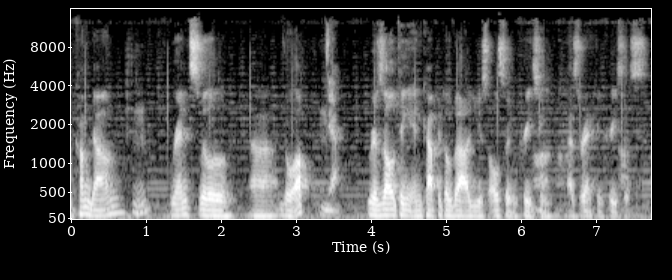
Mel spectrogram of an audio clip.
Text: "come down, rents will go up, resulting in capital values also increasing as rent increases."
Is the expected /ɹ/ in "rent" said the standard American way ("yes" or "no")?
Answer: yes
